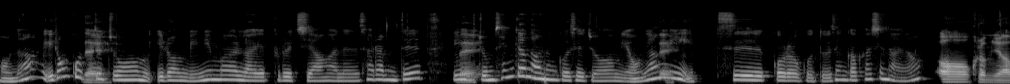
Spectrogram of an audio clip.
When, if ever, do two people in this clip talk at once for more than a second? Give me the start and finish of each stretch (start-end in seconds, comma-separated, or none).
none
